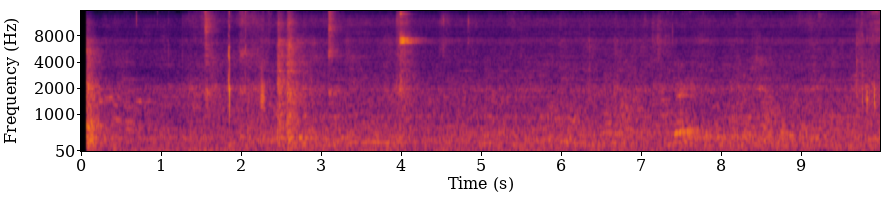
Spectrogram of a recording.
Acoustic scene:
cafe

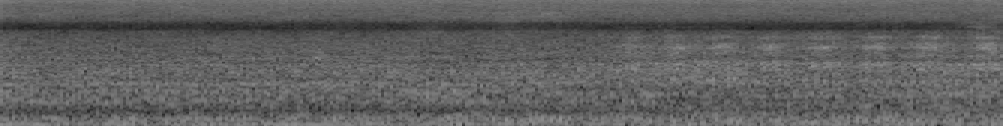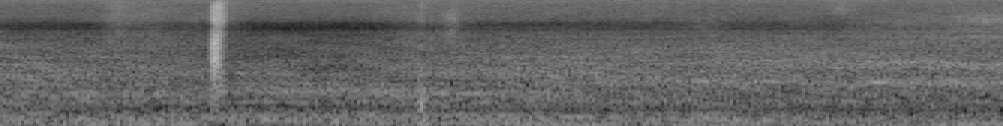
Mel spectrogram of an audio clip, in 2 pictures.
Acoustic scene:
street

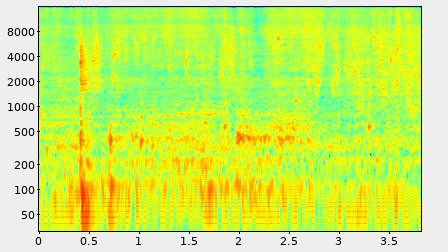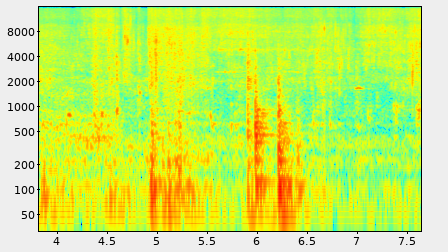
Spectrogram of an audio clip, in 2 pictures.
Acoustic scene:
kitchen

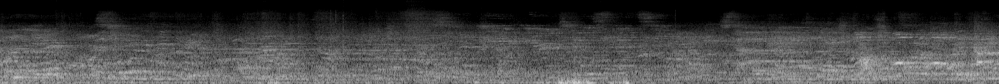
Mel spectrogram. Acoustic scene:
crowded indoor space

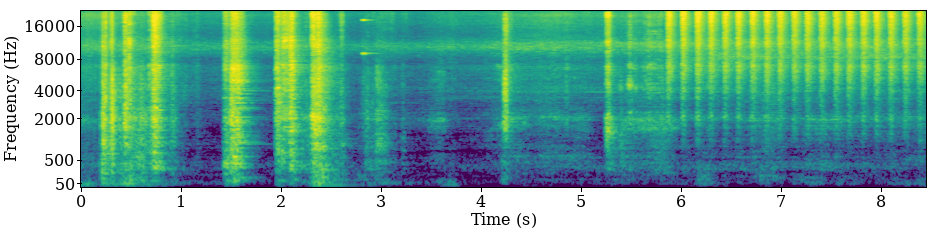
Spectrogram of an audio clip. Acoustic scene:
kitchen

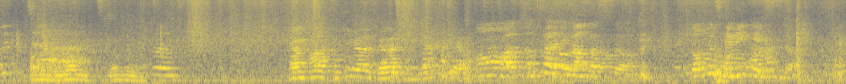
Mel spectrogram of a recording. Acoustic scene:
crowded indoor space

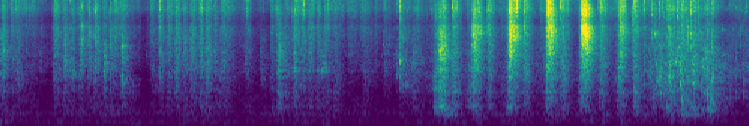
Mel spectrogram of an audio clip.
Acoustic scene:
restroom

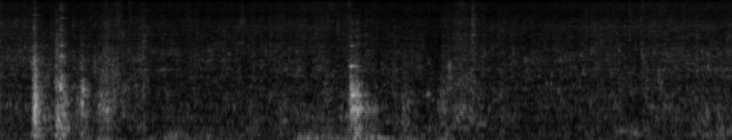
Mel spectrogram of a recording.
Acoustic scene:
kitchen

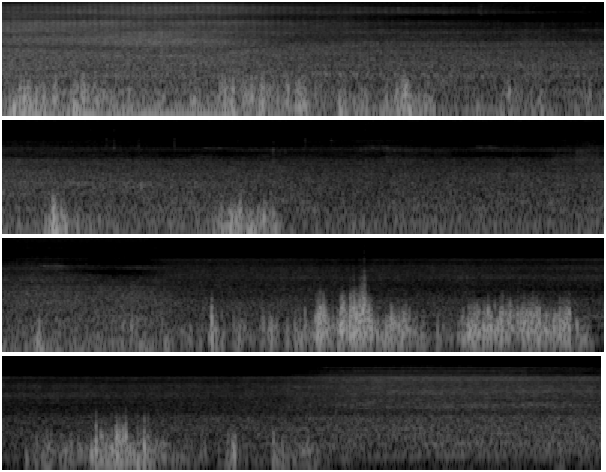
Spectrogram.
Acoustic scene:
street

